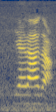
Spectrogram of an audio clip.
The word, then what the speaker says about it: Yarada: আর প্রথমে তো কি হয়েছিল সেটা নিশ্চয়ই তোমরা গল্পটা ইরাদা ইরাদা ইয়ারাদা ইয়ারাদা ঠিকঠাক ভাবে এটা কি রাধার উচ্চারণটা বোন?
